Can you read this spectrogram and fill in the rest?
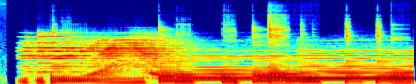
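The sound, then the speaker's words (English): A quick organ glissando, a hand sweeping up and back down the keyboard over sustained, buzzy organ chords, followed by a steady run of loud chord stabs lasting about five seconds with no voices. “For this organ part, I felt a sweep an up down sweep using the hand on the keyboard, which is called a glissando, would work quite well to really bring up the mood.”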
